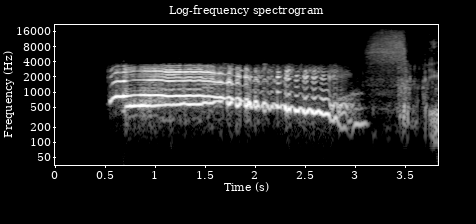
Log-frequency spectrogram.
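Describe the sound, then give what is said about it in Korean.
A person imitates a horse's neigh, as one of a series of requested animal sound imitations, with a loud, sustained whinnying call that starts steady, then wavers and trembles as it falls in pitch, ending with a short breathy exhale. “자, 이번엔 음. 말소리.”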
